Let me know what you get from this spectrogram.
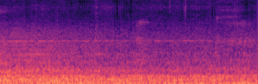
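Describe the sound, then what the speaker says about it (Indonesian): An airplane near Babullah Ternate airport in Ternate rumbles overhead as a steady, loud, low roar that holds through the whole moment with no voices. "Saya tinggal di dekat Bandara Babula Ternate ya, jadi selalu ada suara-suara pesawat seperti itu ya."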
